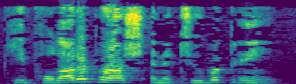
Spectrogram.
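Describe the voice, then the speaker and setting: A woman reading a children's picture book aloud as a storyteller, with deliberate, expressive delivery. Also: mid-range voice, poor audio. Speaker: read-aloud storyteller, art teacher.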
